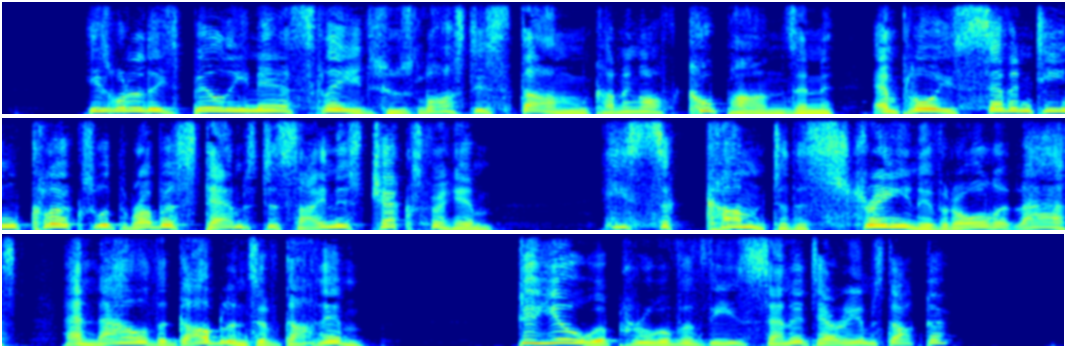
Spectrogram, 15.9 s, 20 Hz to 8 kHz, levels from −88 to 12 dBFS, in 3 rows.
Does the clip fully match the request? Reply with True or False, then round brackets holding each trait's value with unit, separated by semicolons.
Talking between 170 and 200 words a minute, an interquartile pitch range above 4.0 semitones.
True (190 wpm; 4.5 semitones)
